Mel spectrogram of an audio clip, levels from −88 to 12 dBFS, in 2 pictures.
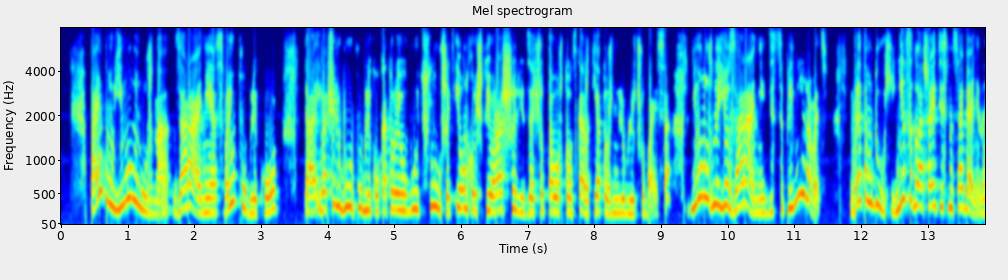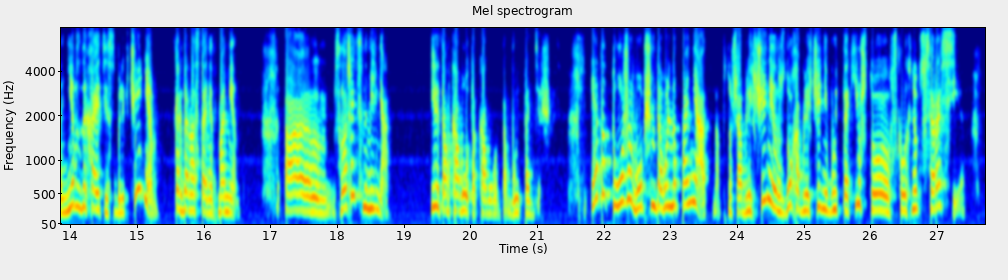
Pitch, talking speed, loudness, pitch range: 260 Hz, 170 wpm, -17 LUFS, 225-310 Hz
